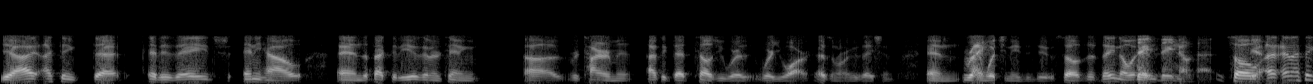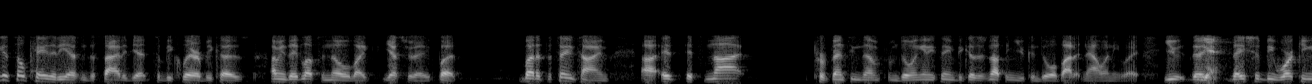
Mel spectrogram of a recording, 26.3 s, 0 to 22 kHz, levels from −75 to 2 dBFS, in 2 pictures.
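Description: From start to finish the speech passes through G.726 ADPCM coding, and the damage is plainly audible. The coder sends only a few bits per sample describing the error of an adaptive prediction, so quantisation noise rides on the signal as a harsh, rasping hiss that swells and fades with the speech level; its coarseness fits a 24 kbit/s mode. The line band runs roughly 250 Hz to 3.6 kHz, with nothing above 3.9 kHz.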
